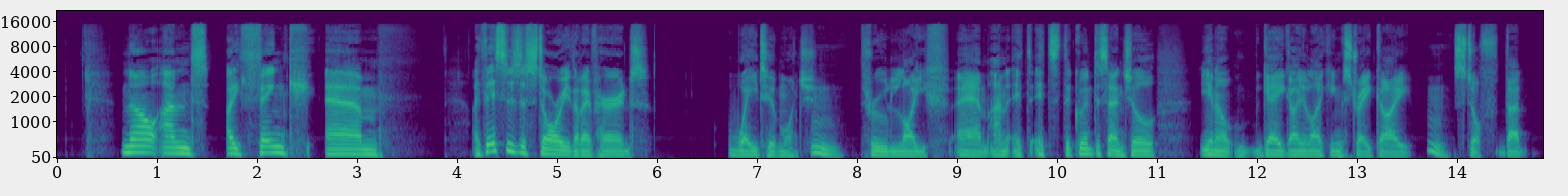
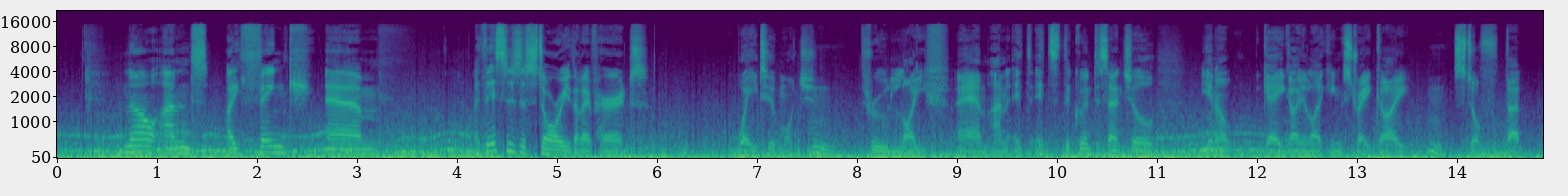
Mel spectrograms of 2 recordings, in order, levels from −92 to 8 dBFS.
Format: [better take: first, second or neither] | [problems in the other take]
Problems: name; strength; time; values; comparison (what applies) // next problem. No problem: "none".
first | wind noise on the microphone; heavy; 9 dB below the speech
